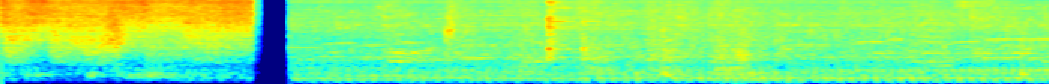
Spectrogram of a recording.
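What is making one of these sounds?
Metal pipe fittings clink.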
